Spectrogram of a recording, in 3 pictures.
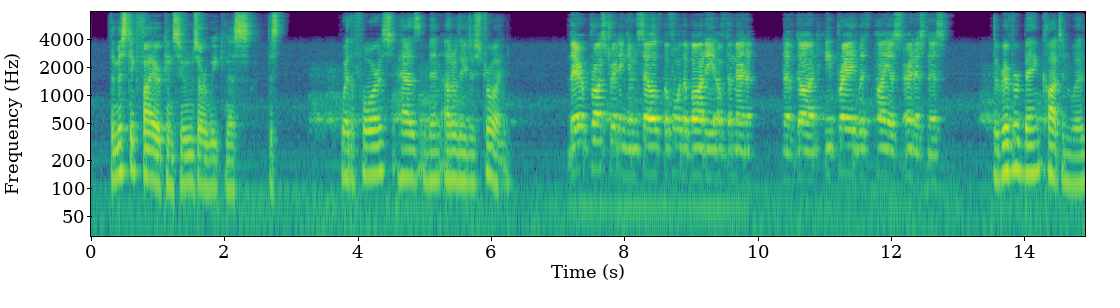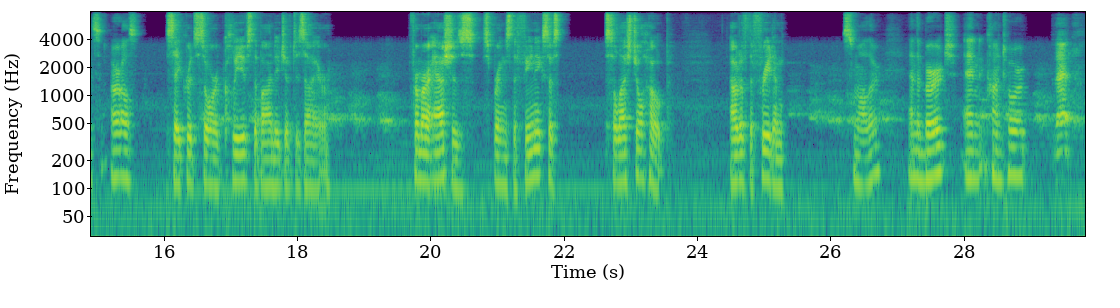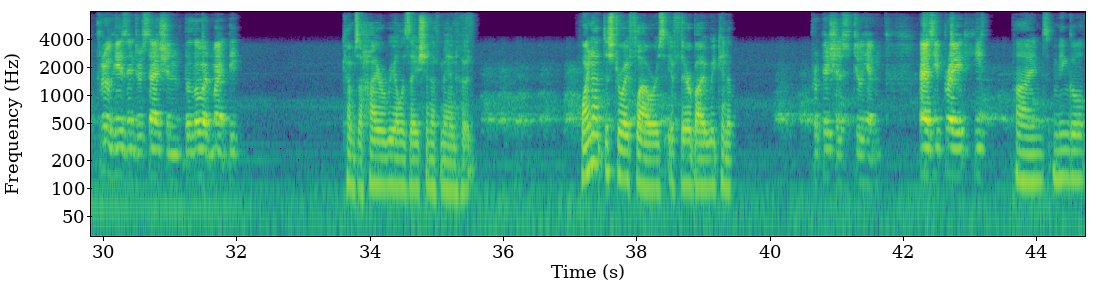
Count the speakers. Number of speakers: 3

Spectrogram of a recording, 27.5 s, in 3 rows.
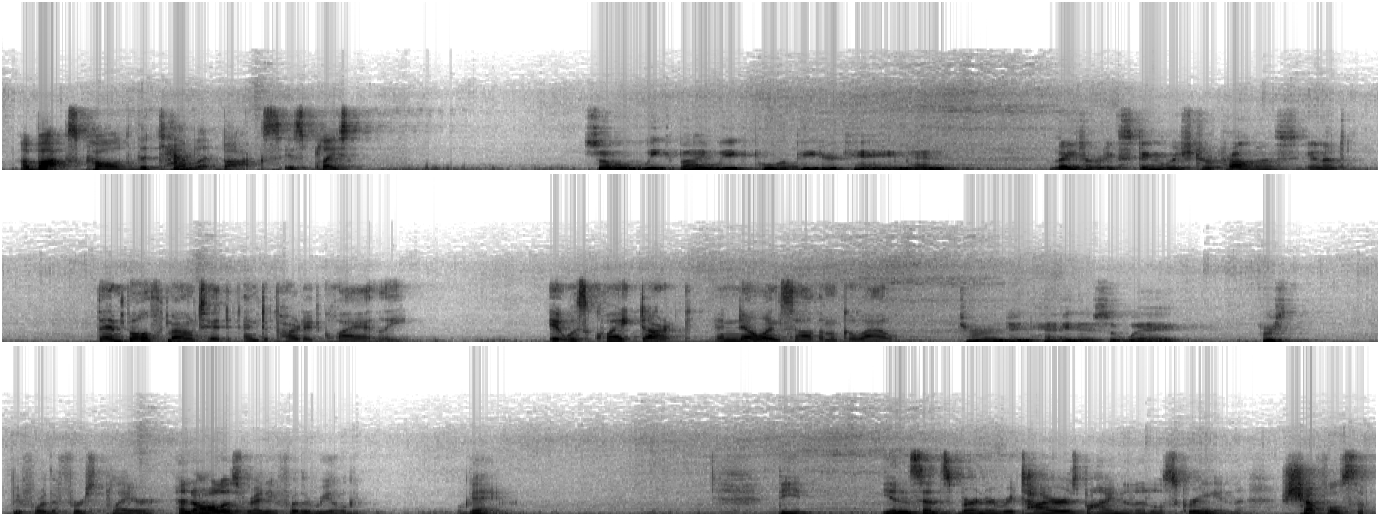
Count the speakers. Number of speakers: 4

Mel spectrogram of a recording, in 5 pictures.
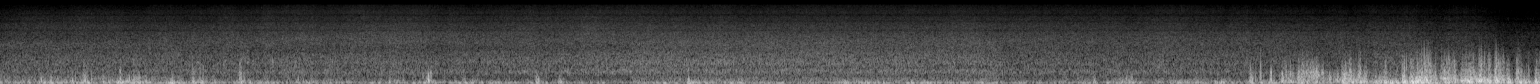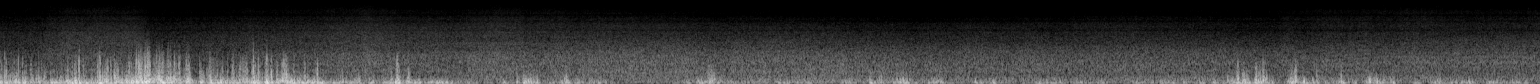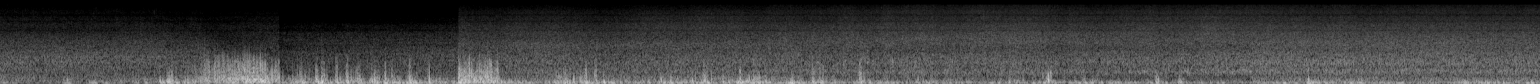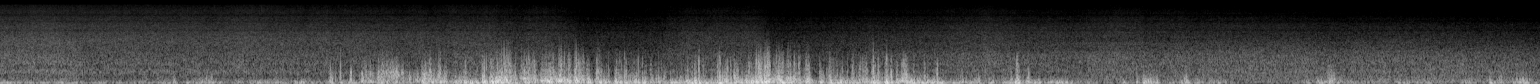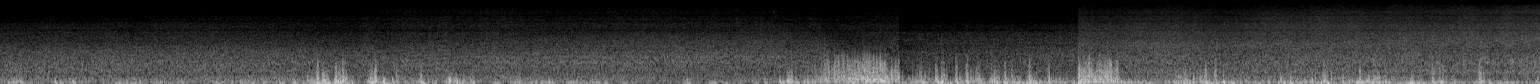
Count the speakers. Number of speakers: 0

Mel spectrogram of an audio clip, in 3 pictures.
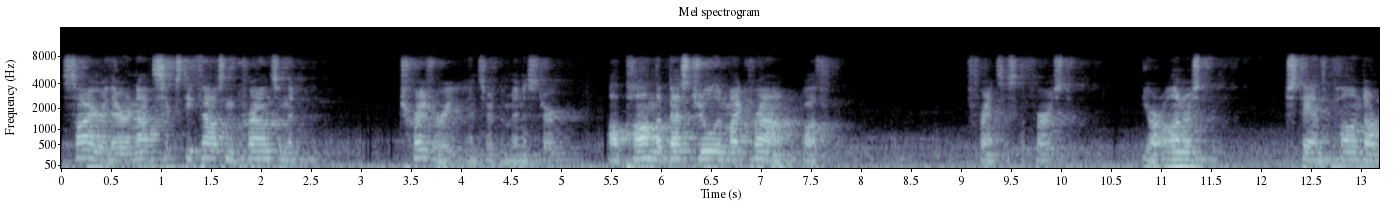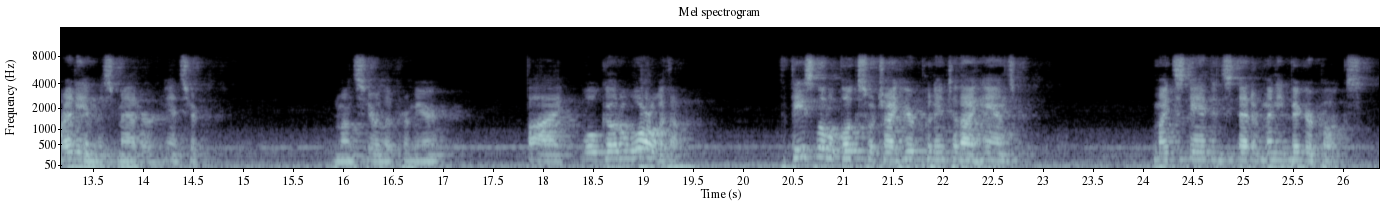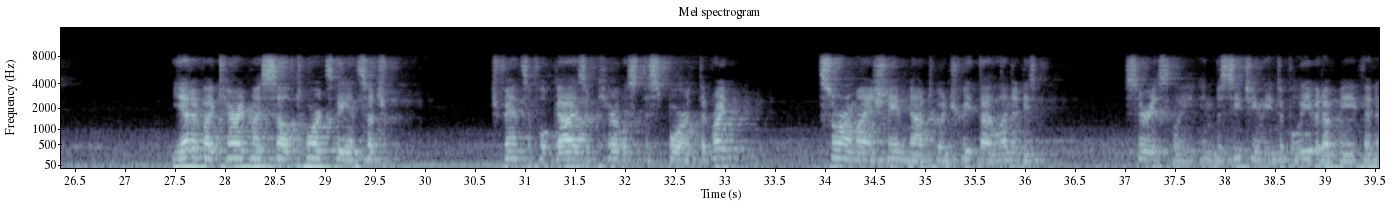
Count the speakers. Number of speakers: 1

